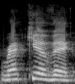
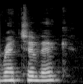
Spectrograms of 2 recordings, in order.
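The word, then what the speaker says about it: Reykjavík: all the sea speakers reykjavik not retrovic it's wretched it's reykjavik okay whatever i'm not going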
